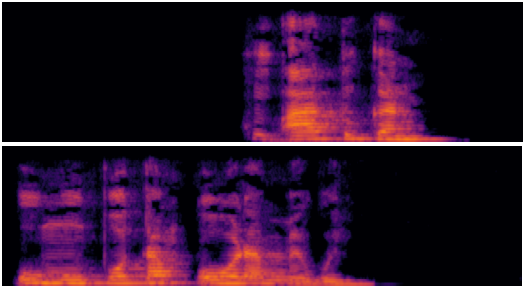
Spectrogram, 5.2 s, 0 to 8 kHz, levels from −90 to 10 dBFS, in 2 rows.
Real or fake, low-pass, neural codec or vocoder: real; 7.2 kHz; none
